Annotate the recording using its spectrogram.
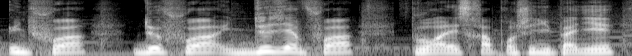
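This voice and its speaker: A man giving casual, fast-paced commentary as he breaks down basketball game film, with many fillers and restarts. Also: a little high, steady tone, soft background music. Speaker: basketball video analyst.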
